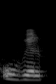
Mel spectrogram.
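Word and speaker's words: Aviyal: तो यहाँ पर आपको हेल्प के लिए ब्रैकेट में दिया हुआ, इसको कैसे प्रोनाउंस करना है, ओवियल कहना है इसको, ठीक है।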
